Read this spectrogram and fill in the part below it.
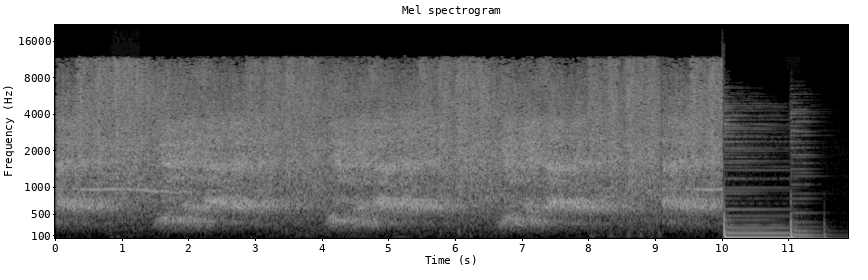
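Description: A large wrestling arena crowd chants in a steady repeating rhythm at Monday night Raw, loud and far-off for about ten seconds, then a sharp heavy impact and low rumble cut in at the end.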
